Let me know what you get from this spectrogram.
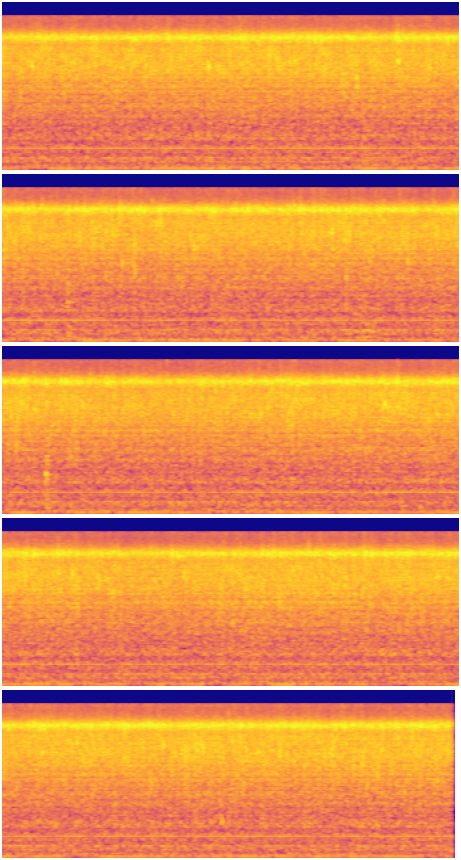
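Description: Chicken karaage pieces deep-frying in a pan of hot oil: a steady, dense sizzle.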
